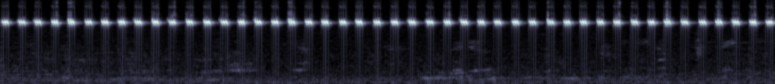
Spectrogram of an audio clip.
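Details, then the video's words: Cricket chirping in a fast, steady series of high, bright pulses, about four to five per second, with nothing else heard. "Jangkrik (Suara Jangkrik)"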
